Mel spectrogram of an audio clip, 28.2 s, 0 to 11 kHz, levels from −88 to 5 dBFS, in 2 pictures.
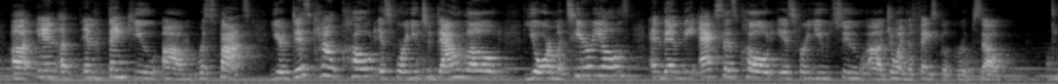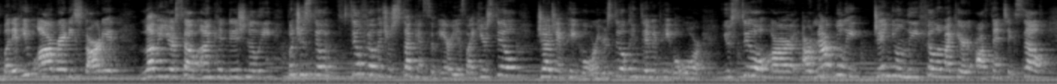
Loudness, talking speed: -24 LUFS, 160 wpm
